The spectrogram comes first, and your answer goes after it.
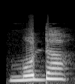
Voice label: "moddi", Punjabi

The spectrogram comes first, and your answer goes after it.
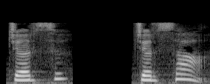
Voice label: "charas", Punjabi; ਚਰਸ

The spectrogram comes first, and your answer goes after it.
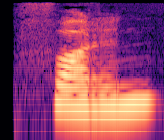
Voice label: "foran", Punjabi

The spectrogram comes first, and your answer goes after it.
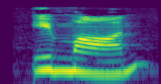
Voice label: "eman", Punjabi; ਈਮਾਨ

